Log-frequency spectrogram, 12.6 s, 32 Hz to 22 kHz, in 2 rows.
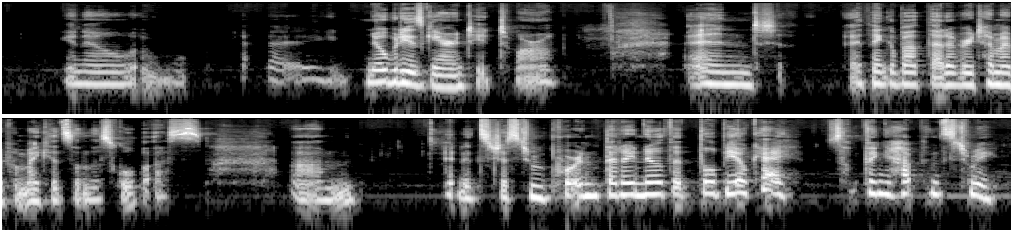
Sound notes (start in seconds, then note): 7.3 voice cracking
